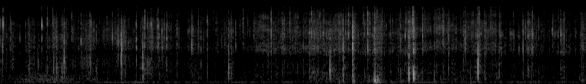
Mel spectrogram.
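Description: A gold metallized foil tea bag pouch, held in both hands, is crinkled by the fingertips. It makes a steady stream of bright, sharp crackles and crisp rustles that stop quickly, with louder snaps now and then over a faint low hum.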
